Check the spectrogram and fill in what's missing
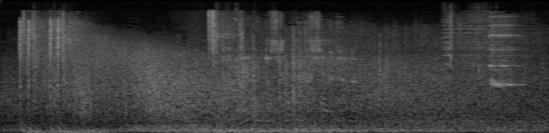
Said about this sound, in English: I'm gonna do alternative fire mode with HE shells.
